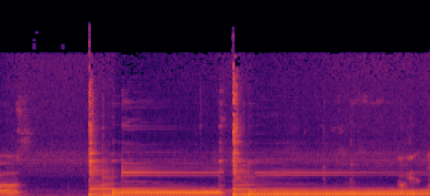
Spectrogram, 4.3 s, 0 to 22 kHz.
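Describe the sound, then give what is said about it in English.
A sustained F-sharp 7 flat 9 sus chord rings out with rich, steady harmonics. It is struck once, held, then struck again and left to ring, with no voices over it. “If you see an F-sharp 7 flat 9 sus chord, which might sound something like this”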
